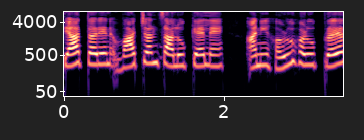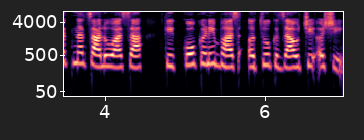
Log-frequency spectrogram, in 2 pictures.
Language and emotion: Goan Konkani, neutral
